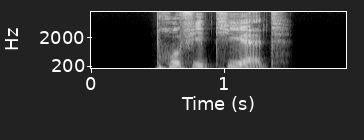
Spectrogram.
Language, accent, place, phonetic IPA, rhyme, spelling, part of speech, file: German, Germany, Berlin, [pʁofiˈtiːɐ̯t], -iːɐ̯t, profitiert, verb, De-profitiert.ogg
- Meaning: 1. past participle of profitieren 2. inflection of profitieren: second-person plural present 3. inflection of profitieren: third-person singular present 4. inflection of profitieren: plural imperative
